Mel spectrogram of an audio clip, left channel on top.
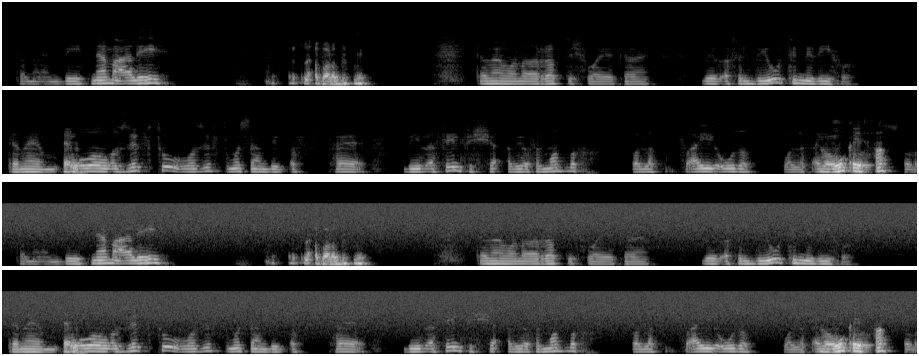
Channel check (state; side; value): noise; right; hiss, 13 dB below the sound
